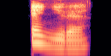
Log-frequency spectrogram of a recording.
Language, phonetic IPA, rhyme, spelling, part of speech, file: Hungarian, [ˈɛɲːirɛ], -rɛ, ennyire, adverb / pronoun, Hu-ennyire.ogg
- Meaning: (adverb) so, this much, to such extent; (pronoun) sublative singular of ennyi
